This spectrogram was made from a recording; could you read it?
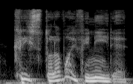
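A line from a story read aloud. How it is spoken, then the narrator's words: Angry outburst. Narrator (Italian): sbottò fuori Deraho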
